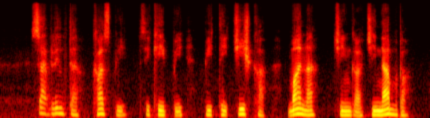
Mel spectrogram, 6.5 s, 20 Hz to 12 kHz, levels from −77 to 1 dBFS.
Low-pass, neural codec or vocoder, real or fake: 10.8 kHz; codec, 16 kHz in and 24 kHz out, 0.6 kbps, FocalCodec, streaming, 4096 codes; fake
